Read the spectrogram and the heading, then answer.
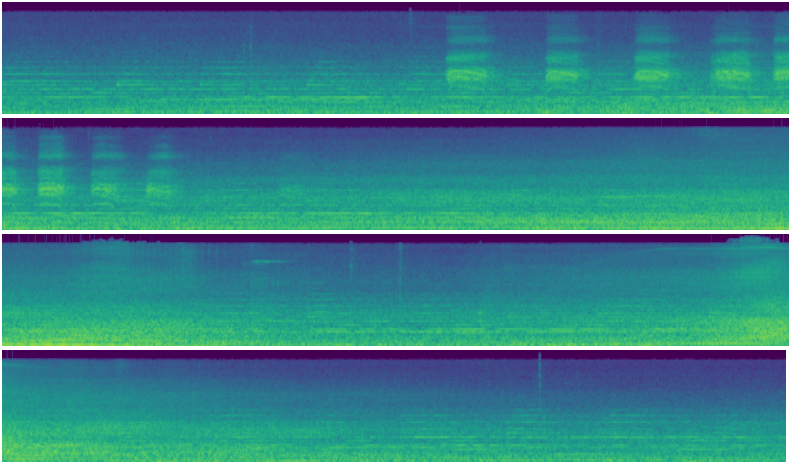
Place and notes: church bells while car door closes, traffic is passing by, a raven flying and chirping in a nearby tree
soundmap nrw: social ambiences/ listen to the people in & outdoor topographic field recordings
